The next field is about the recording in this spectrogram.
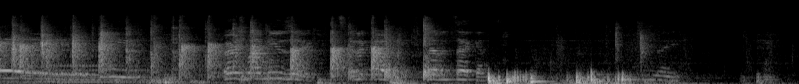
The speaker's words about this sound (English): So, yay, we're all keep being awesome and helpful and listening for your next comedian. Clap your hands in a wild slappy-like motion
